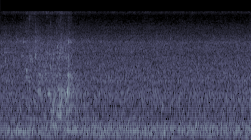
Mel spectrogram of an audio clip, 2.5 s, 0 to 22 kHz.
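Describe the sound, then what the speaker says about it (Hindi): A glass of water is poured into a cooking pot for rice and chana masala, making a steady, rushing splash that stays even throughout and is heard without talking. "1 गिलास हमने पानी इसके अंदर डाल दिया।"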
